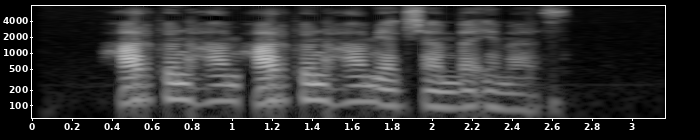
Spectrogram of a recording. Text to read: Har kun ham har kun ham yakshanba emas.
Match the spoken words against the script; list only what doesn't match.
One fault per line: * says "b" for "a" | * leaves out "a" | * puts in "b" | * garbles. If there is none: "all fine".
all fine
